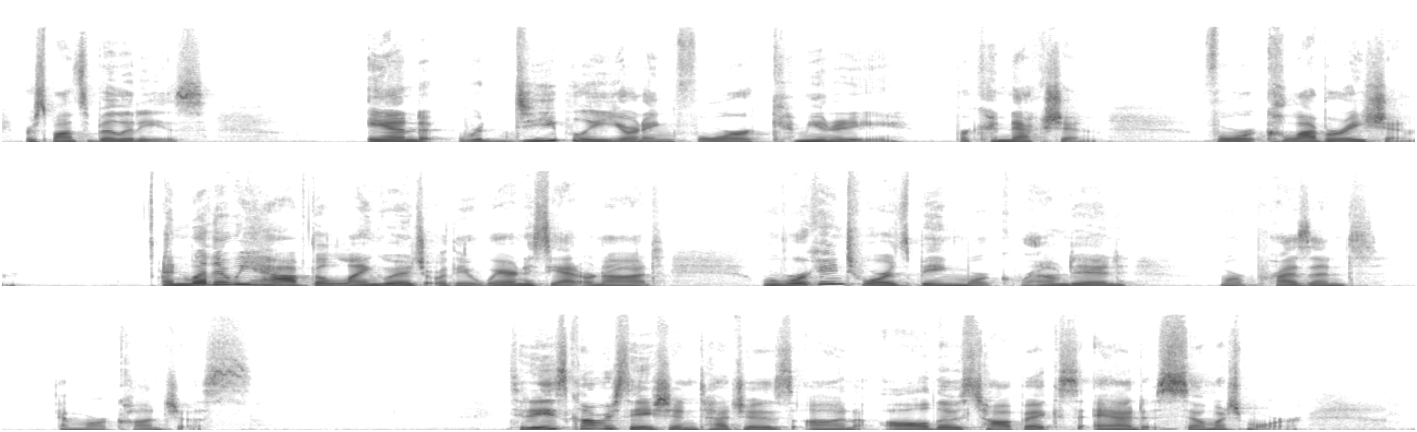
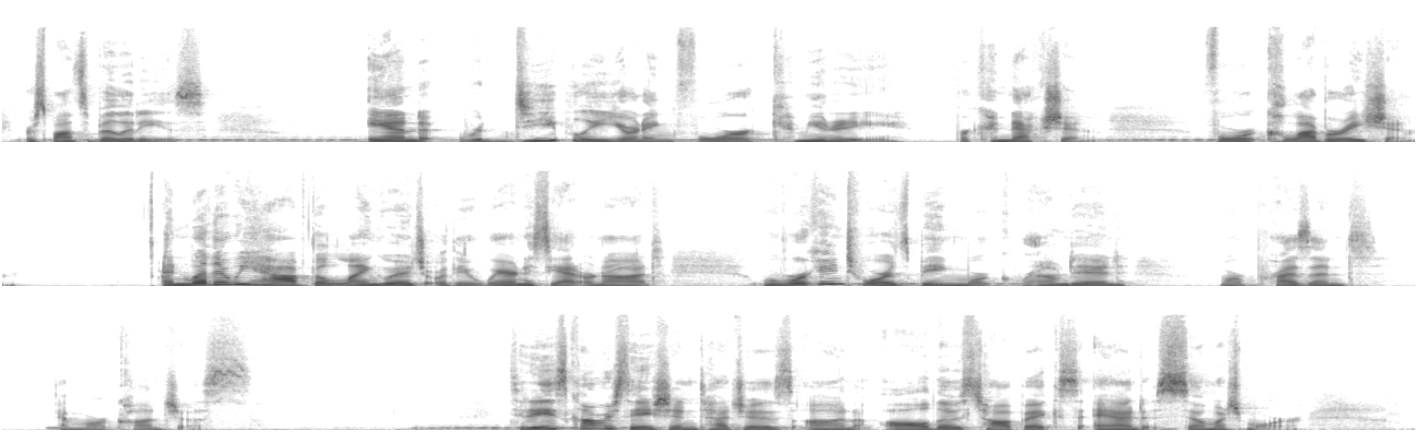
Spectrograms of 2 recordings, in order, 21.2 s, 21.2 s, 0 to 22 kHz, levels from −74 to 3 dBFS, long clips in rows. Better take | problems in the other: first | low rumble; faint; until 6.5 s, from 8.5 to 13 s and from 14 to 18 s; 20 dB below the speech

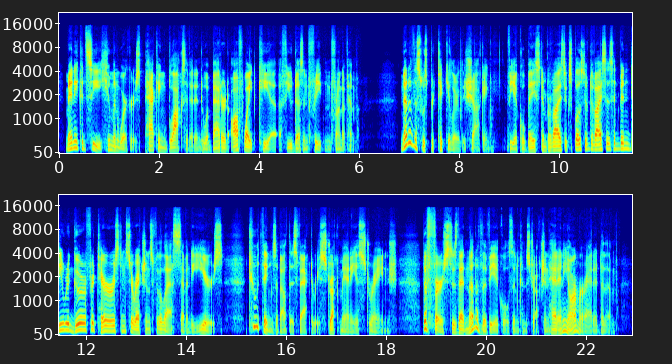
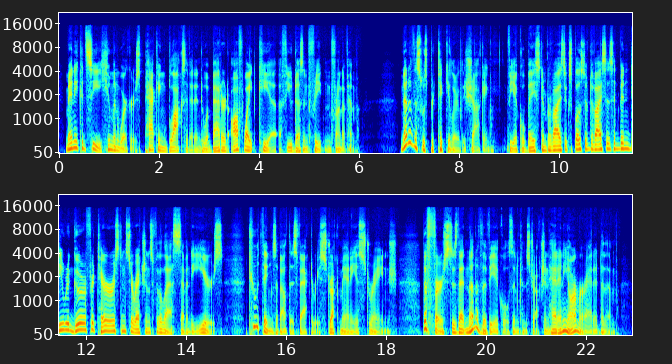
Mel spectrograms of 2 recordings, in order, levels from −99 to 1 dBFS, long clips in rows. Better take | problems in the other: second | thin; somewhat; fading below 300 Hz

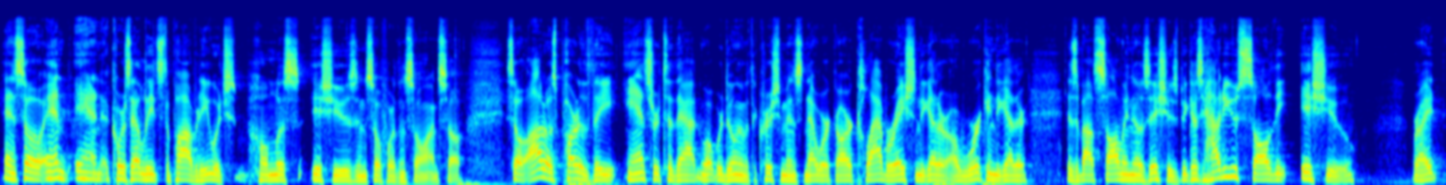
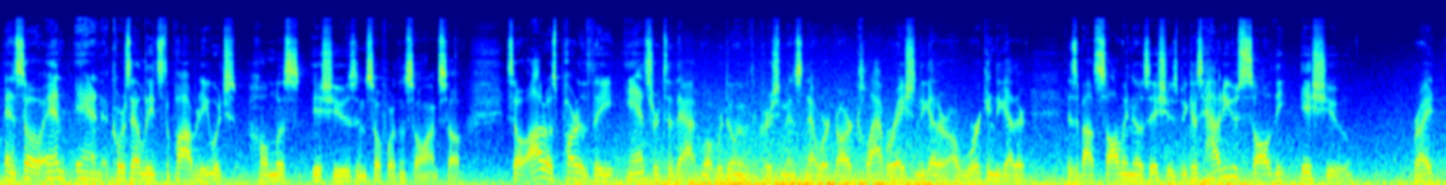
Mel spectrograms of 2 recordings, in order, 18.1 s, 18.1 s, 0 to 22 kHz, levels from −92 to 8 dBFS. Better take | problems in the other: first | wind noise on the microphone; occasional gusts; 15 dB below the speech

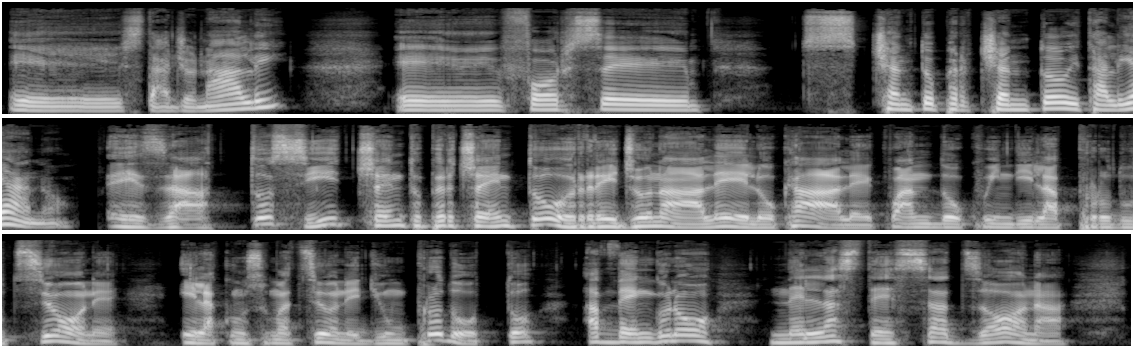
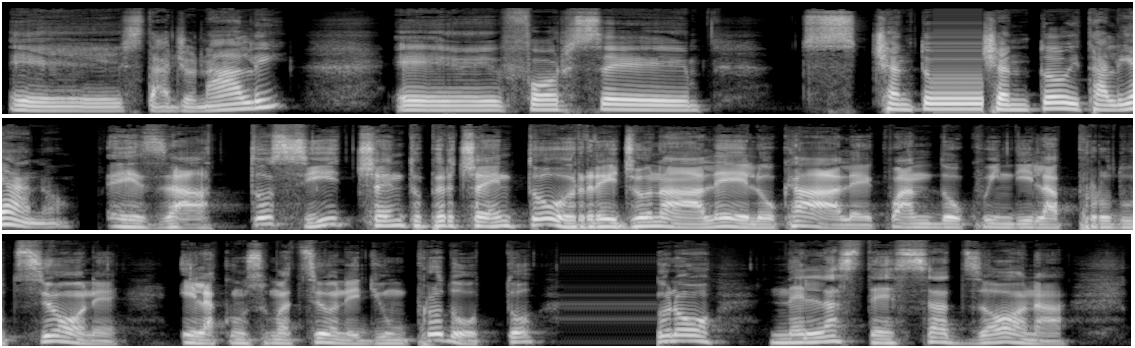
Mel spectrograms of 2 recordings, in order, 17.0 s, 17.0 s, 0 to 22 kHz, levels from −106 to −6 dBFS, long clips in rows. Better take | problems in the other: first | audio freezing; at 4.5 s and at 14 s

